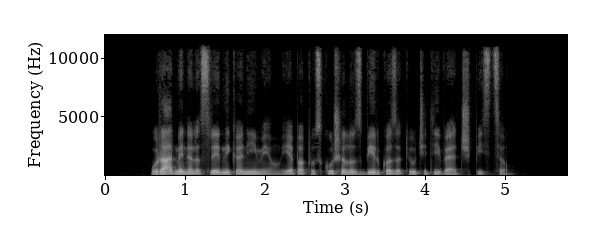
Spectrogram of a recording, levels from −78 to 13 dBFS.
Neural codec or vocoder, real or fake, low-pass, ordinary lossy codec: codec, 24 kHz, 0.9 kbps, WavTokenizer, large speech release; fake; 10.8 kHz; MP3, 64 kbps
